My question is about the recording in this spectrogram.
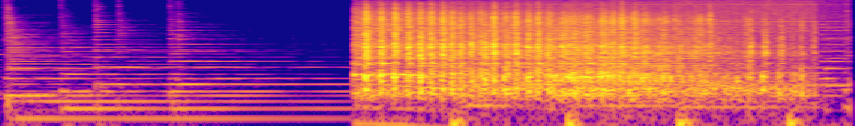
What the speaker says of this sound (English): grind this garlic to a fine paste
